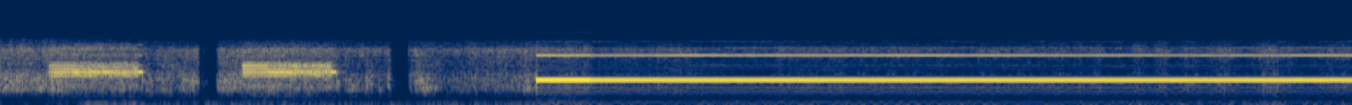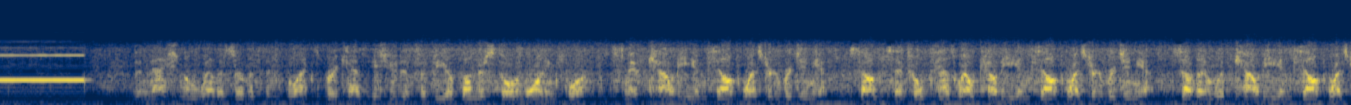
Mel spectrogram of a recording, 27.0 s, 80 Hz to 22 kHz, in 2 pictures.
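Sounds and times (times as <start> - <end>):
radio static hiss: 0.0 - 5.5, 14.2 - 27.0.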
